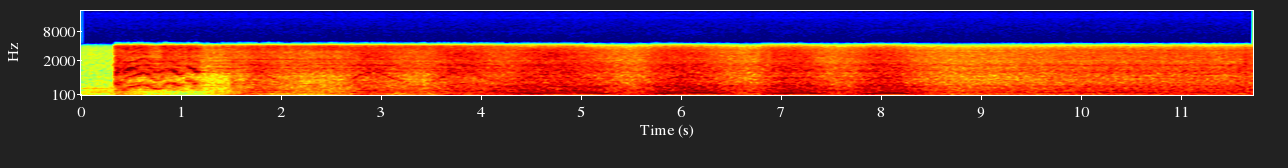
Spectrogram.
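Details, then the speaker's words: 1973 Chrysler New Yorker Brougham V8, about 82,000 miles, cold start: brief fast whirring crank then engine catches and revs; harsh-sounding reduction-gear starter noise is normal for these Chryslers. "did you hear that somewhat painful noise from the starter motor it's because these Chryslers have a reduction gear starter motor to spin the engine extra fast so that noise is normal for these vehicles"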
